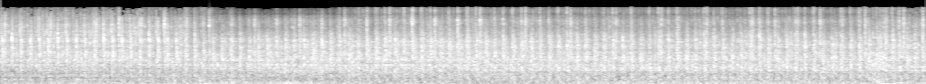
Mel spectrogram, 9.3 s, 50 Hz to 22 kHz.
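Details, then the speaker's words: Doosan DE12TIS six-cylinder diesel running: loud, uneven clatter about one and a half knocks a second, louder when throttle is applied or released; a bent valve pushrod, with no oil lubrication seen. "je peux entendre son bruit fort lorsque nous mettons le gaz ou lorsque nous coupons le gaz. C'est le bruit du moteur qui explose lorsqu'il est plié."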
